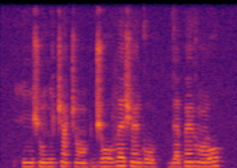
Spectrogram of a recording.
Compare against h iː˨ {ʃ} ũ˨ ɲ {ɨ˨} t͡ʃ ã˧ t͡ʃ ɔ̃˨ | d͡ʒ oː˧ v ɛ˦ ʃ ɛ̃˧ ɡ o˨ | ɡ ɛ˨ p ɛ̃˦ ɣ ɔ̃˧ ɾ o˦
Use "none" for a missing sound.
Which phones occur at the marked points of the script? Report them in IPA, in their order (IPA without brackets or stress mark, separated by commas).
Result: ʃ, ɨ˨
